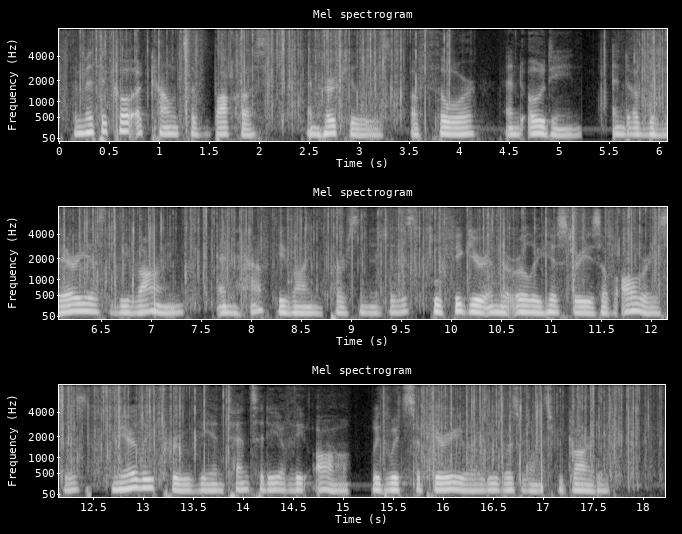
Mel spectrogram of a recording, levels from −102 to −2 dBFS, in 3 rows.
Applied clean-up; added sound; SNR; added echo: none; Crumpling, crinkling; 11 dB; none.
